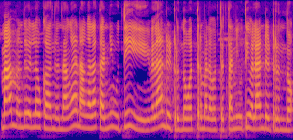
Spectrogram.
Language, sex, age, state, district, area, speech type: Tamil, female, 30-45, Tamil Nadu, Ariyalur, rural, spontaneous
